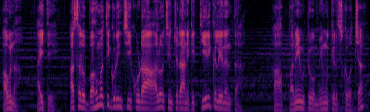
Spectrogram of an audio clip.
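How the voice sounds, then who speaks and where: A man's voice: mid-range voice, expressive, moderate pace, soft background music, natural voice. Man playing a dignified, questioning king. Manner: formal, declamatory. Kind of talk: dramatised Telugu folk tale.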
